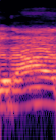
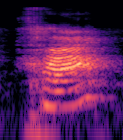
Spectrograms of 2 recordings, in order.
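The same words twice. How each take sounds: First: The r is tapped with the tongue tip. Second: The r is rasped in the throat. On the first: "tremer a linguinha" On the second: "arranhar a garganta"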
